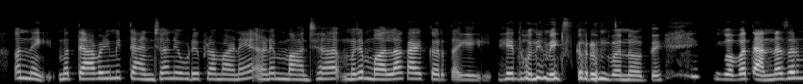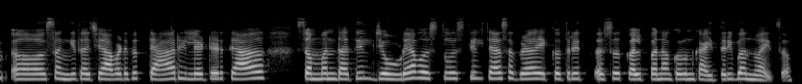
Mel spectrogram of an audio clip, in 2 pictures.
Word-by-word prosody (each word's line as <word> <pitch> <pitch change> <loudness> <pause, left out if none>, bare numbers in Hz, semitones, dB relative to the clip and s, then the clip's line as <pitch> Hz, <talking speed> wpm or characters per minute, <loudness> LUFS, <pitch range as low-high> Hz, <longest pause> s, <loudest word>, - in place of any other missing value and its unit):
अ, - - 0
नाही. 265 -8 -2
मग 255 - -1
त्यावेळी 265 +1 +4
मी 295 +1 -4
त्यांच्या 250 -1 0
निवडीप्रमाणे 255 -2 -2
आणि 250 -2 -2
माझ्या 250 +1 -1
म्हणजे 240 +4 +1
मला 245 -2 +3
काय 260 -1 +5
करता 230 -1 -3
येईल? 215 -1 -5
हे 260 +1 +5
दोन्ही 275 +3 +3
मिक्स 245 -2 +3
करून 260 -1 +3
बनवते. 210 -2 -1
की 365 - -11
बाबा 230 +1 +5
त्यांना 235 0 +7
जर 285 +2 +5 0.2
अ, 240 0 0
संगीताची 245 0 -2
आवड 250 0 +2
आहे, 250 - -6
तर 275 - -13
त्या 245 +1 +1
रिलेटेड, 260 0 -1
त्या 265 +3 +3 0.4
संबंधातील 255 +1 0
जेवढ्या 250 +2 +2
वस्तू 280 -1 -2
असतील 275 +1 -7
त्या 270 -1 +2
सगळ्या 260 -2 0
एकत्रित 260 0 -2
असं 245 +2 -1
कल्पना 245 0 +1
करून 245 -1 -1
काहीतरी 230 0 -2
बनवायचं. 225 -5 -3
255 Hz, 160 wpm, -24 LUFS, 240-270 Hz, 0.4 s, त्यांना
